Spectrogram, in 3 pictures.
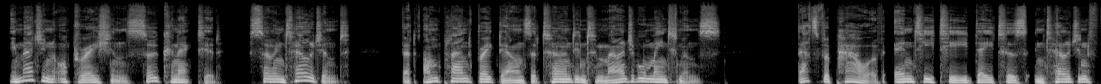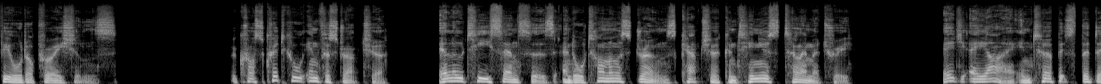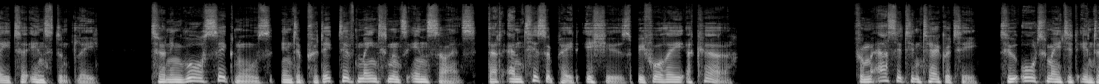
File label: british voice over scientific corporate film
